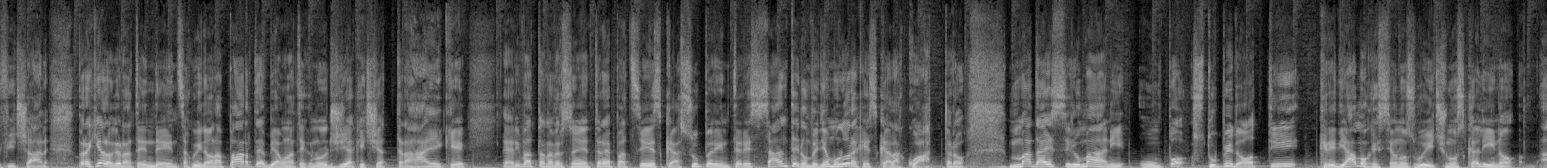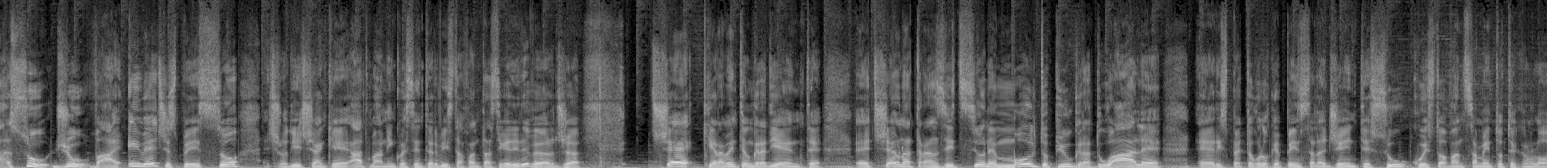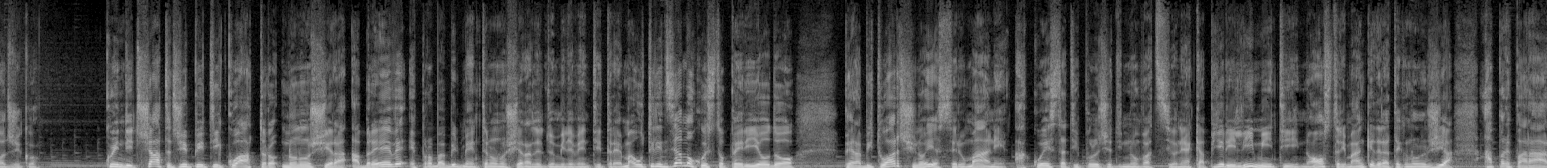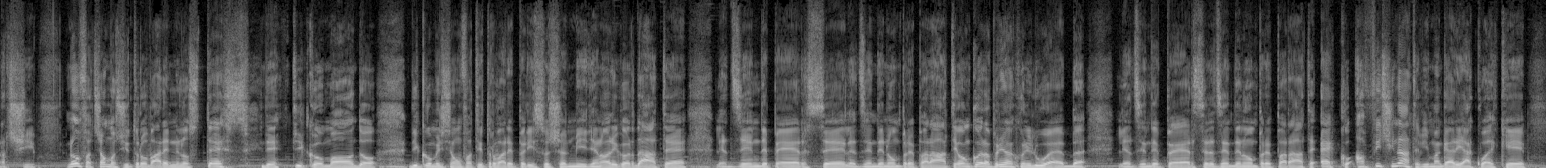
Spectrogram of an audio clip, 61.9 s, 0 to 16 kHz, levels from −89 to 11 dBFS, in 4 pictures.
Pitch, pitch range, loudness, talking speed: 125 Hz, 105-150 Hz, -15 LUFS, 165 wpm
